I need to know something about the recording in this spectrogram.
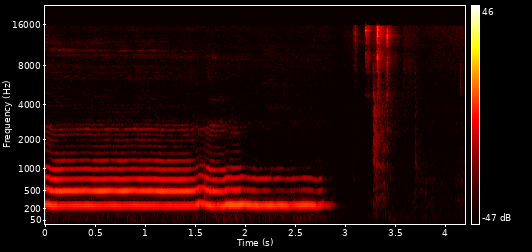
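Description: A woman's voice holding one long, steady final note of a devotional song, with a slight waver partway through, ending a little before three seconds in. A brief rustle follows.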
